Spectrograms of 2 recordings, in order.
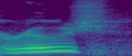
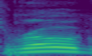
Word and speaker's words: Rogue: How do you pronounce that? Rouge? No, it's Rogue Revolutionary Blend Cold Brew IPA.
